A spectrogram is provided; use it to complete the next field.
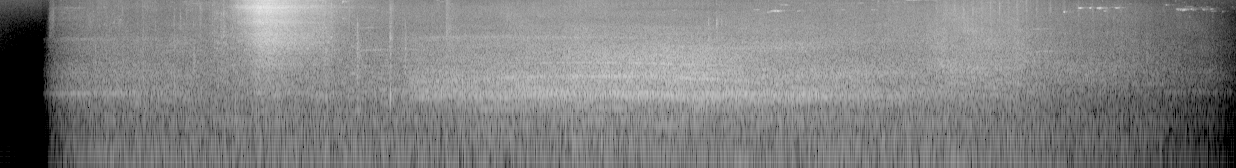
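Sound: bus driving in traffic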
